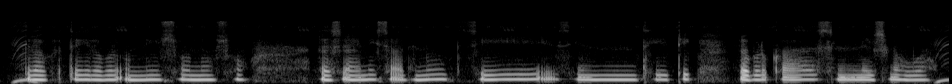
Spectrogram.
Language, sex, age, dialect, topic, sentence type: Hindi, female, 18-24, Awadhi Bundeli, agriculture, statement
